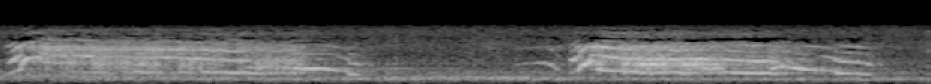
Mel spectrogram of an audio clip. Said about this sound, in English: Hey, screaming woman!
